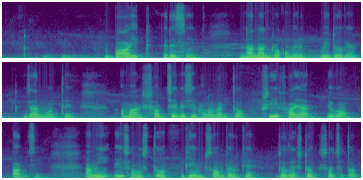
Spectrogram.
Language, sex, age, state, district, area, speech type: Bengali, male, 18-30, West Bengal, Bankura, urban, spontaneous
